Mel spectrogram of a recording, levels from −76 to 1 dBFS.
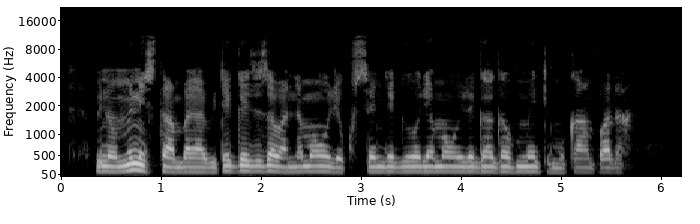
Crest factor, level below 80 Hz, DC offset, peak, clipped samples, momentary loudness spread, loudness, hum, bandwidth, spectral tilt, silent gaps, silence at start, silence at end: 18 dB; -70 dBFS; under 0.1%; -8 dBFS; under 0.1%; 12 LU; -26 LUFS; none; 11.5 kHz; -6 dB/octave; none; 0.35 s; 0.5 s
